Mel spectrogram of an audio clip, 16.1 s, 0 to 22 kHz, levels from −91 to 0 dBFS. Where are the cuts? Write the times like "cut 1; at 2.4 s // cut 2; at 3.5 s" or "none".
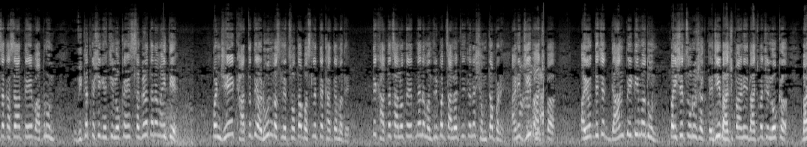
cut 1; at 10.1 s

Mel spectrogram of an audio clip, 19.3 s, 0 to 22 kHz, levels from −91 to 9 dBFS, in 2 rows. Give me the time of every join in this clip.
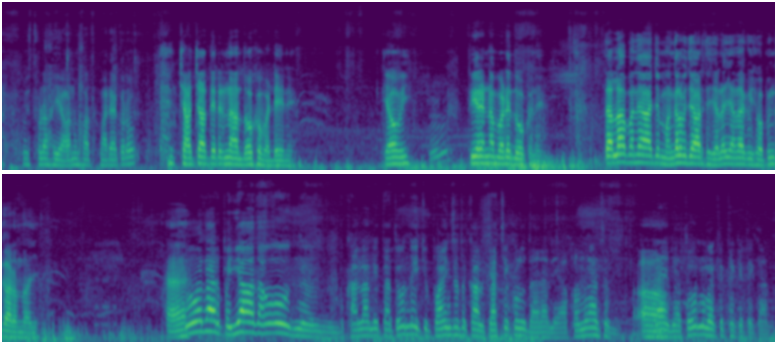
cut 1; at 1.9 s

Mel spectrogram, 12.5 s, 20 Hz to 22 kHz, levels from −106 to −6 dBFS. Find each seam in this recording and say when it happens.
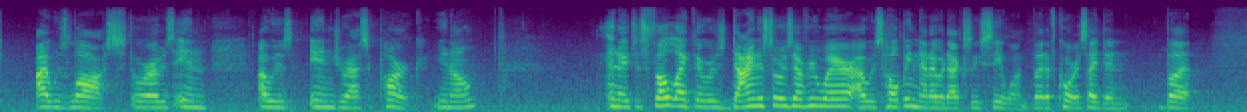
none

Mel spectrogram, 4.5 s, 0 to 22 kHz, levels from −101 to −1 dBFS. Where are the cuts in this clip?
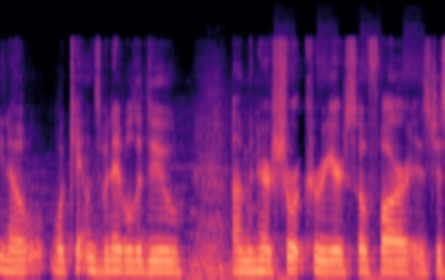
none

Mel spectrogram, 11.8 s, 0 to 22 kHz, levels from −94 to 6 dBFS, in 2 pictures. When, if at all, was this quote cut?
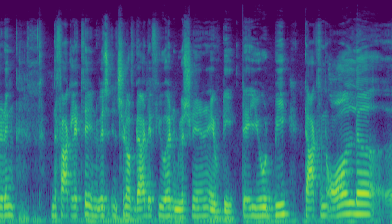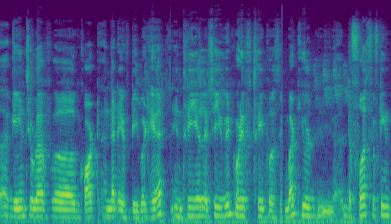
cut 1; at 3.6 s // cut 2; at 8.5 s // cut 3; at 10.1 s

